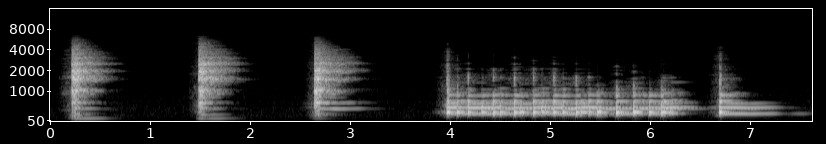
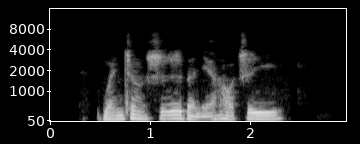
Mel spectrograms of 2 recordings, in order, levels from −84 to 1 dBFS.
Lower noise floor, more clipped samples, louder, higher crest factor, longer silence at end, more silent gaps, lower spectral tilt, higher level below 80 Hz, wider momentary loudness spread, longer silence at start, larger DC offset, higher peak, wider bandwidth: about the same, -76 dBFS vs -74 dBFS; neither; second, -22 LUFS vs -18 LUFS; about the same, 18 dB vs 16 dB; second, 0.35 s vs 0.65 s; neither; second, -5.5 dB/octave vs -9.5 dB/octave; second, under -90 dBFS vs -42 dBFS; first, 15 LU vs 5 LU; second, 0.2 s vs 0.5 s; neither; second, -6 dBFS vs -2 dBFS; about the same, 6.2 kHz vs 5.8 kHz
